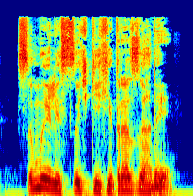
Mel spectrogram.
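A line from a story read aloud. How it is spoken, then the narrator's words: Laughing. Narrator (Russian): рассмеялся Дим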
